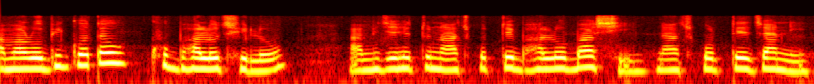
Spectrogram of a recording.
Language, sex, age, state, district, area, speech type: Bengali, female, 18-30, West Bengal, Murshidabad, urban, spontaneous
